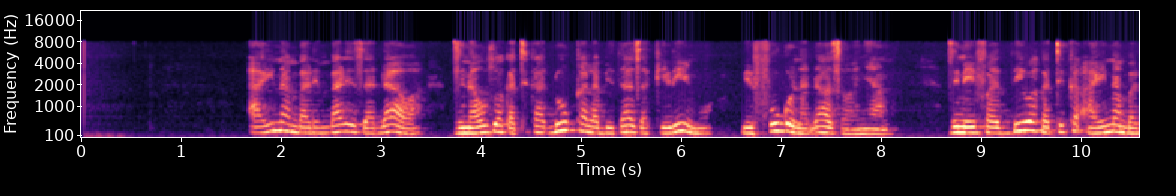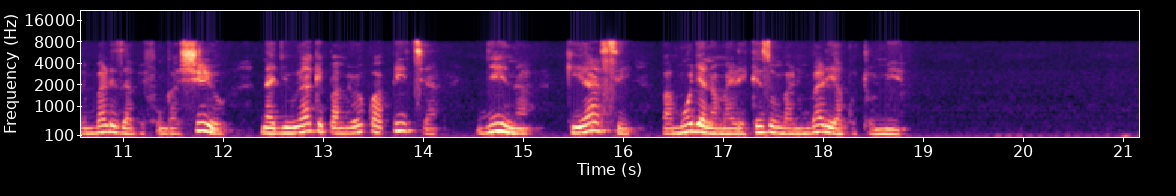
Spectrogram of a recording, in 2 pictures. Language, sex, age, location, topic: Swahili, female, 36-49, Dar es Salaam, agriculture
